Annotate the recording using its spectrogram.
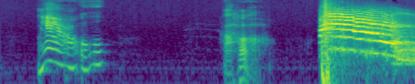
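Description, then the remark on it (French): A person imitates a cat meow, a drawn-out wavering mew followed by a shorter one after a pause, then a loud, sustained vocal burst. “Oh putain, tu fais super bien le chat.”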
